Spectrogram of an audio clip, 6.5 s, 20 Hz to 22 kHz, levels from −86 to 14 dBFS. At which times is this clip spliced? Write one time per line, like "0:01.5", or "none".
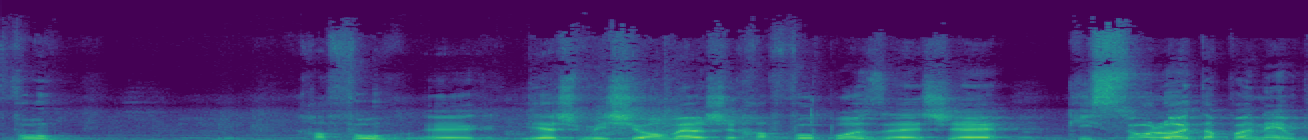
0:02.5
